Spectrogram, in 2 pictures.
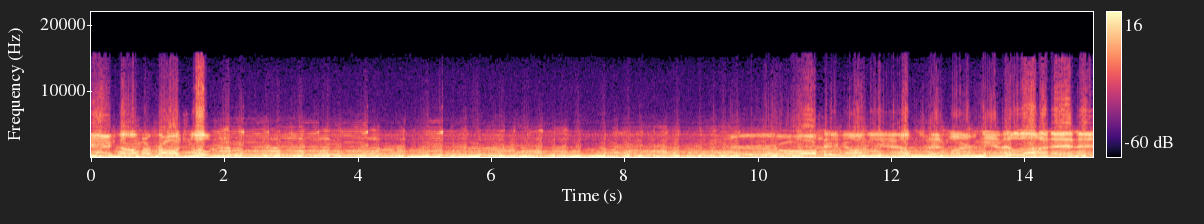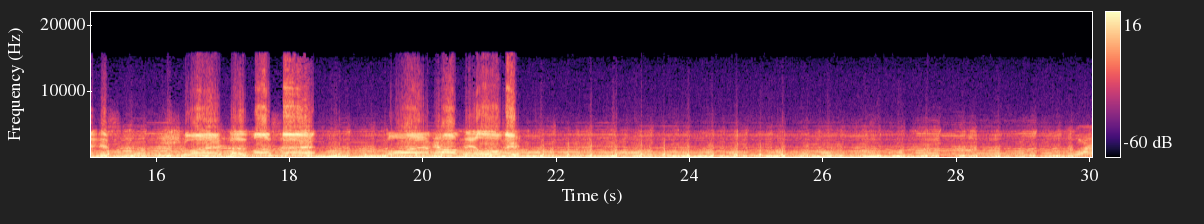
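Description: Lo-fi music from a cassette tape rip: sustained low notes under a wavering, pitch-bending melody, with a hint of plucked string.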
